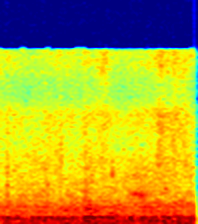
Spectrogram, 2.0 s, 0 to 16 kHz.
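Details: Buzzing honey bees on 17 February 2020, finally out of the hive in the sun after two months; a dense, even drone with a little low rumble beneath.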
